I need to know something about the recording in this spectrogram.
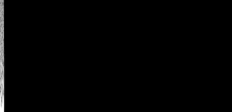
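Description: Dead silence: the sound track is muted, with not even room tone.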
